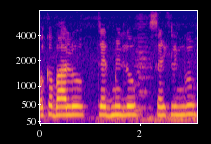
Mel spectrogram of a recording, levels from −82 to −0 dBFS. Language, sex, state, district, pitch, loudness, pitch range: Telugu, female, Andhra Pradesh, Annamaya, 225 Hz, -14 LUFS, 220-230 Hz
